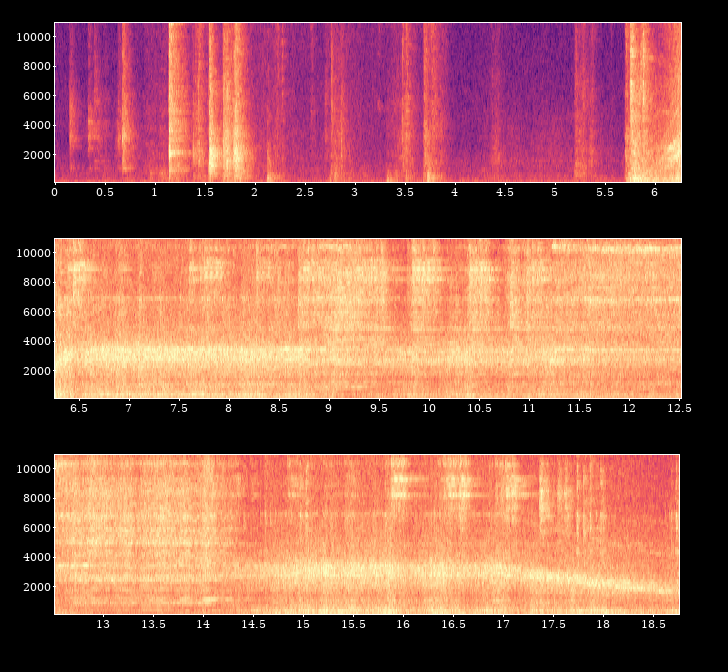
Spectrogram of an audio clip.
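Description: A few knocks and clicks of handling, then a table saw switches on suddenly about six seconds in and runs with a steady whine while a board on a crosscut sled is pushed through the blade. Near the end the saw is switched off and the whine falls in pitch as the blade spins down.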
